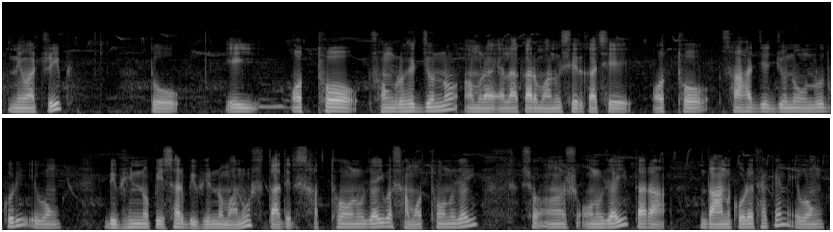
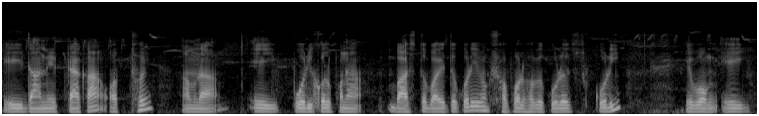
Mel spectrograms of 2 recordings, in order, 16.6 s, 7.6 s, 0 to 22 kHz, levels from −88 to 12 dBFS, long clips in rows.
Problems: constant background noise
